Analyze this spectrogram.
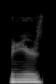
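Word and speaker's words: Ménière's: Meniere's disease, you're saying? Yeah. Okay. That's how you pronounce it.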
